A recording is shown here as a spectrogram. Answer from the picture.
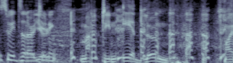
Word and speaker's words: Edlund: we don't have time Dr Martin Edlund and pronounce it correctly for all the sweds that are tuning Martin edland my name sorry thank you very much thank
